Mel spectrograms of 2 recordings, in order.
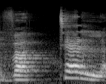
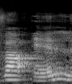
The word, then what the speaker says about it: va-t-elle: It's really just for pronunciation, It's called a euphonic "t", in French, we can not really do "Va-elle" it doesn't sound good.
